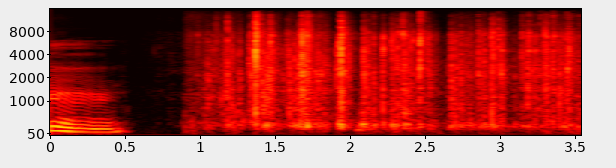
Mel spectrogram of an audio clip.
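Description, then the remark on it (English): A short bit of speech, a brief pause, then continuous crinkling and rustling as someone rummages through a plastic school kit looking for a pink eraser, with irregular sharper crackles for several seconds. “There's a pink eraser. Let me see if I can find it.”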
